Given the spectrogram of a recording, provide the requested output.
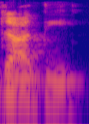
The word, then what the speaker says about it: radis: pronounced as e and the last letter is generally not pronounced in French so here s is not pronounced so we pronounce it as radhi radhi now listen to the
